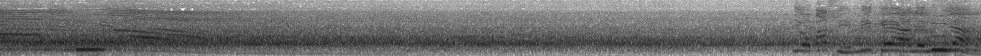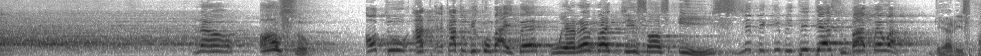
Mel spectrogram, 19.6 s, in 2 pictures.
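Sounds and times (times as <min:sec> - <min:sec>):
audience shouting hallelujah: 0:00.0 - 0:12.5
speech: 0:08.8 - 0:09.9, 0:11.8 - 0:19.6.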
